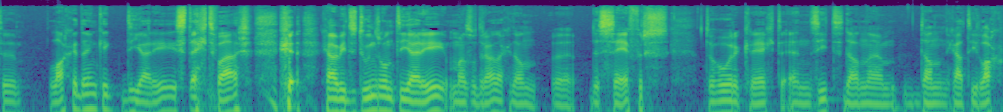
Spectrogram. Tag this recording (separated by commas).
Speech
